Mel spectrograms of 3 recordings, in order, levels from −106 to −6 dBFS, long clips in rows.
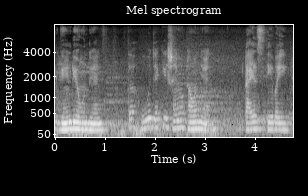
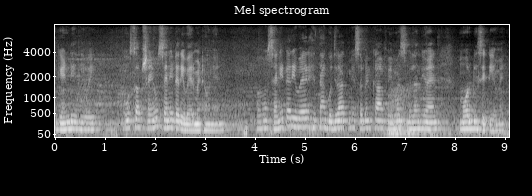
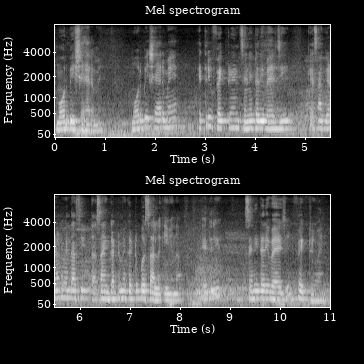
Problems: constant background noise, echo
